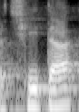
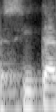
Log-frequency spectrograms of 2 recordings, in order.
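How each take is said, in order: First: "छीता" opening on aspirated chh; Chhattisgarhi pronunciation. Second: Said in the usual way. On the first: Shown as a demonstration. Teacher revises the dialect example, "छीता" with chh for s. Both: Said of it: "स के स्थान पर छ".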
